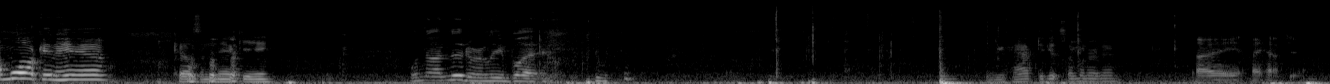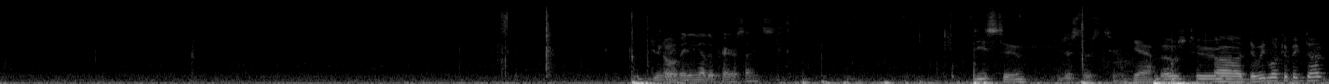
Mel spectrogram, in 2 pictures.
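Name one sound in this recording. Playing cards slap and tap onto a table.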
